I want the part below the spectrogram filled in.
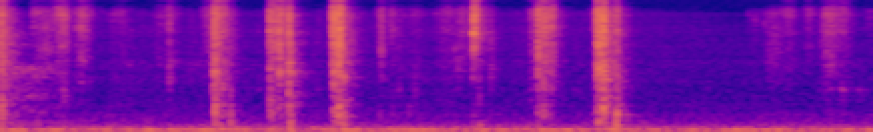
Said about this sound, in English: As I'm shuffling out your cards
